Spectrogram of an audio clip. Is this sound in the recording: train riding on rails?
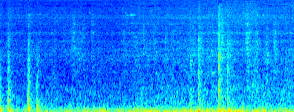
yes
